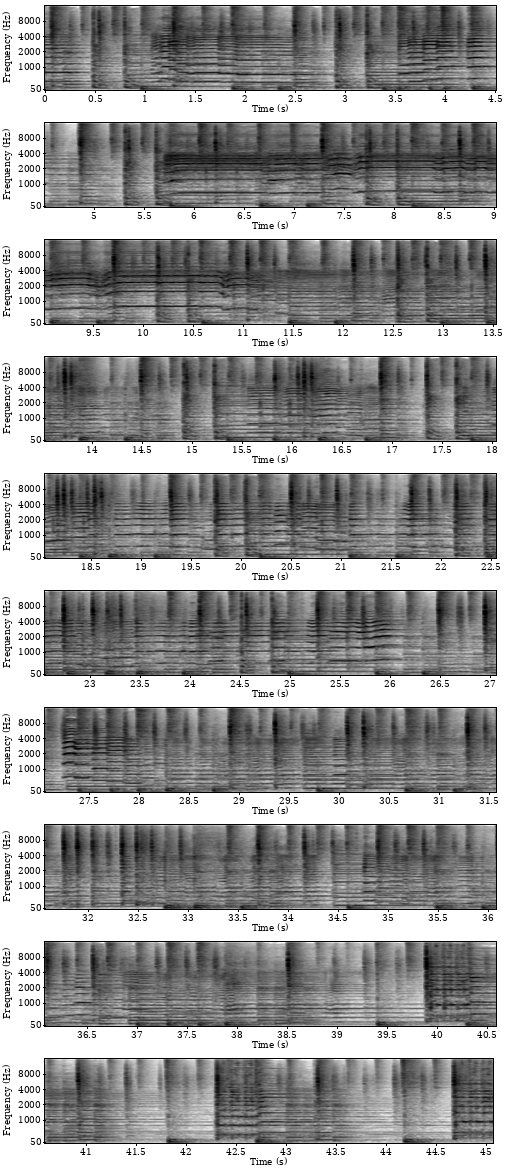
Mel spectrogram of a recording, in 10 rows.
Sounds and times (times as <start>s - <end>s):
Brass instrument: 0.0s - 45.0s
Saxophone: 0.0s - 45.0s.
